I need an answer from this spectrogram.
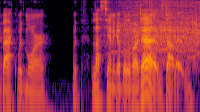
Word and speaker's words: Boulevardéz: We'll be right back with more with LaCienega Boulevardéz, darling. Accent on the Oh. E.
